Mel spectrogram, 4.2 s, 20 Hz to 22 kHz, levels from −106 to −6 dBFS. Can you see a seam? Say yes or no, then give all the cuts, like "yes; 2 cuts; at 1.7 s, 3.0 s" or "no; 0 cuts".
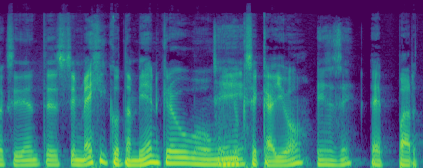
no; 0 cuts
